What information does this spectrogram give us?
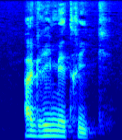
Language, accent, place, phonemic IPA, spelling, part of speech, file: French, France, Lyon, /a.ɡʁi.me.tʁik/, agrimétrique, adjective, LL-Q150 (fra)-agrimétrique.wav
- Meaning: agrimetric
